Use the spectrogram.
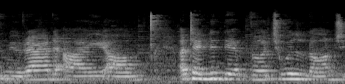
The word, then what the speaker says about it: Murad: character that's from murad i tend to call it murad sometimes because that's just the usual pronunciation like sahel gurad but i realized that the brand calls it murad i attended their virtual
